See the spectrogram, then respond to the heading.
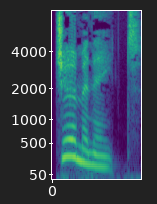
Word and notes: germinate: anglais

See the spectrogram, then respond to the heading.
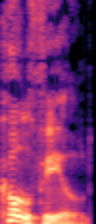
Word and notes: coalfield: anglais

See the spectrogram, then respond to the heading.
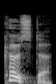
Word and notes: coaster: anglais

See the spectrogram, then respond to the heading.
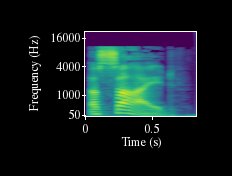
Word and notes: aside: anglais

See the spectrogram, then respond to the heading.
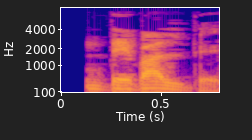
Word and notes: de balde: espagnol

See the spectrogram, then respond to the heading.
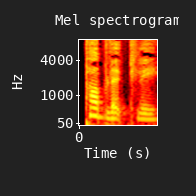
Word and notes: publicly: anglais

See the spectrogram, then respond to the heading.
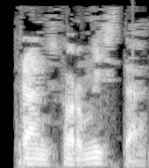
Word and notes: transformista: espagnol

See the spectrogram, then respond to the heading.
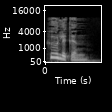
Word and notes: hooligan: anglais

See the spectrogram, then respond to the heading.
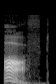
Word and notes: aft: anglais

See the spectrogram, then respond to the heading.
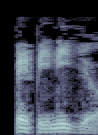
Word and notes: pepinillo: espagnol

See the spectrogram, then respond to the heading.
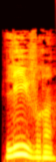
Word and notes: livre: francais

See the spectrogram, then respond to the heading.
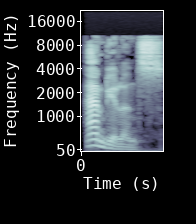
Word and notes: ambulance: anglais

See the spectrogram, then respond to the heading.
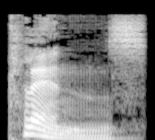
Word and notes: cleanse: anglais

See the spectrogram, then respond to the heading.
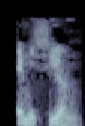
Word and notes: emisión: espagnol

